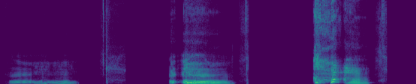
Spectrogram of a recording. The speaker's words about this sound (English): Got a cough there? Yeah, it's fine. Is this the coughing? Can I cough? I need a cough. Oh, if you actually need a cough, go ahead.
